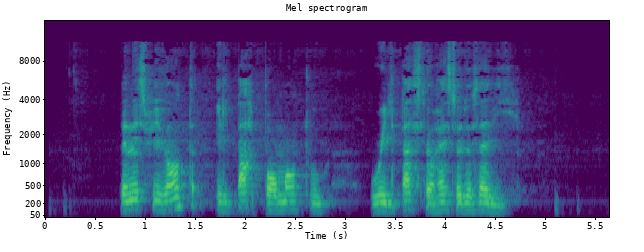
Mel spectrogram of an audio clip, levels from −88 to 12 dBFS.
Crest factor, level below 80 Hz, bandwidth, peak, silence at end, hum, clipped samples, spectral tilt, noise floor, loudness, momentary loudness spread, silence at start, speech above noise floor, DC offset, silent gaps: 18 dB; -64 dBFS; 11.5 kHz; -2 dBFS; 0.95 s; none; under 0.1%; -4.5 dB/octave; -67 dBFS; -19 LUFS; 13 LU; 0.75 s; 49 dB; under 0.1%; none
